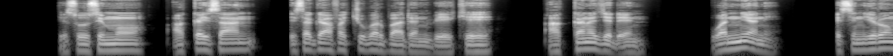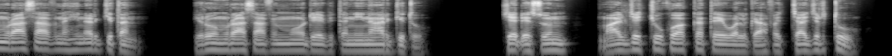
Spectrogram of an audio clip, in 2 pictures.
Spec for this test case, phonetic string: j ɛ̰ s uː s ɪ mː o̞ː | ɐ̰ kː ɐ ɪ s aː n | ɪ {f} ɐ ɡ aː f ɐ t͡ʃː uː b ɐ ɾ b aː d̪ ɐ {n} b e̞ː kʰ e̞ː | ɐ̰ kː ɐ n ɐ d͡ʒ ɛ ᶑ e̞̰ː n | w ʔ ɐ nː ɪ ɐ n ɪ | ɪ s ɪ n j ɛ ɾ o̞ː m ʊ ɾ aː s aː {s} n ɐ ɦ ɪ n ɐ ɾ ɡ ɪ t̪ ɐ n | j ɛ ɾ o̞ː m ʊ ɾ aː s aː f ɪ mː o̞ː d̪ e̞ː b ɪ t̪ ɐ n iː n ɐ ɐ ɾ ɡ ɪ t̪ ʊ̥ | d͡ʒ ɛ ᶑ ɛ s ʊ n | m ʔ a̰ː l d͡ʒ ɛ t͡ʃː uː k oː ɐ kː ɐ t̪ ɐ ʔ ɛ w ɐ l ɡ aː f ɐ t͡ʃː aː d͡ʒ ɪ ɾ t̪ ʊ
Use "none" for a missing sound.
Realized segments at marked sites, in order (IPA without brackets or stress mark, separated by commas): s, n, f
